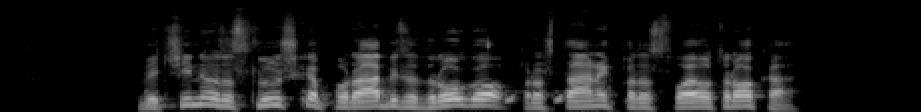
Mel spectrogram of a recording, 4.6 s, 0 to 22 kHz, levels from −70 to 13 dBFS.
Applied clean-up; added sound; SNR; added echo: classical method Wiener filter.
